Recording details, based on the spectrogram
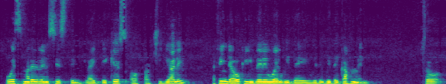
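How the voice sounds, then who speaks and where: A man's voice: a little high, vocal fry, darkish tone, husky, poor audio. A man from South Sudan giving a hesitant comment in an online forum, with many fillers and restarts, over a video call. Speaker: forum participant.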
